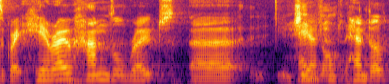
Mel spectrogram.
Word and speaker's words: Handel: Handel wrote, Handel, pronounced correctly, yes.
